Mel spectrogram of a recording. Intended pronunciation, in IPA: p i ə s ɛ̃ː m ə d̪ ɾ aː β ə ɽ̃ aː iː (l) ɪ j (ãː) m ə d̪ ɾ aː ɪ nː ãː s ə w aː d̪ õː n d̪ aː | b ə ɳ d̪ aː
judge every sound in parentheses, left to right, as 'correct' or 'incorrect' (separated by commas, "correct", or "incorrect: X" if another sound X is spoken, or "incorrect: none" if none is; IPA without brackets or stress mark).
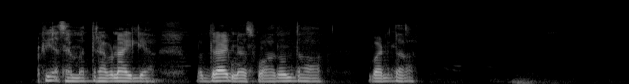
correct, incorrect: aː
